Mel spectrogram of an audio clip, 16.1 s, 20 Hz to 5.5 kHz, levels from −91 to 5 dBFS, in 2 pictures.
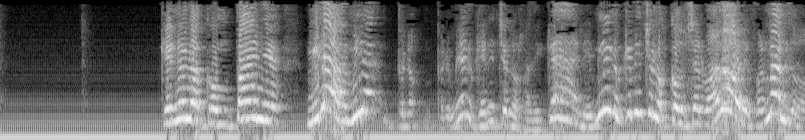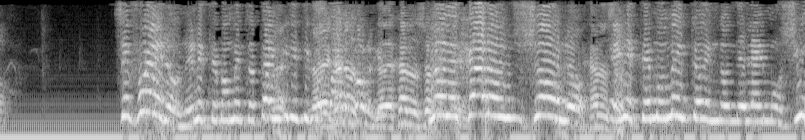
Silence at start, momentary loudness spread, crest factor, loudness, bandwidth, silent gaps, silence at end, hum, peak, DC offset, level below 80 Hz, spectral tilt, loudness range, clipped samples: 0 s; 16 LU; 8 dB; -7 LUFS; 5.4 kHz; none; 0 s; 50 Hz at -20 dBFS; 0 dBFS; under 0.1%; -18 dBFS; -7 dB/octave; 5 LU; 2%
